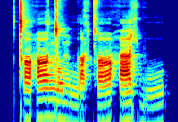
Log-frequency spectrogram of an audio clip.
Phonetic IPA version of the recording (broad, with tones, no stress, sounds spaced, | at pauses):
ǀ ɑ˧ h ɑː˥ ŋ͡ǀ o˧ m uː˩ ɾ ɑ˩ x cʰ ɑː˧˥ h aː˧˥ ç b uː˩˧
